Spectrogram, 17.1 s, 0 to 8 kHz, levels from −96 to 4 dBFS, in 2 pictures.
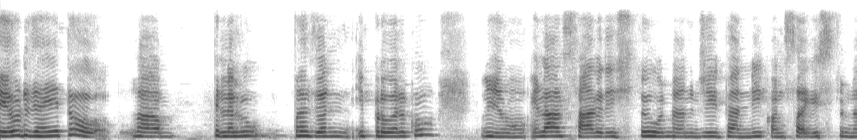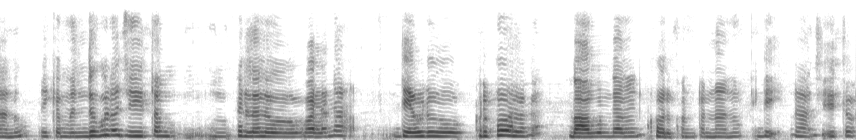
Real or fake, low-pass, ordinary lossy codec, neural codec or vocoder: fake; 7.2 kHz; none; codec, 44.1 kHz, 3.4 kbps, Pupu-Codec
